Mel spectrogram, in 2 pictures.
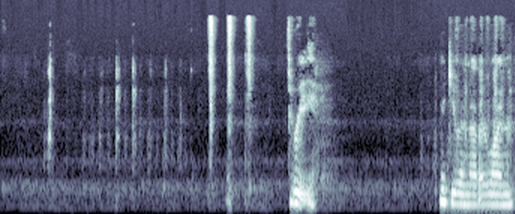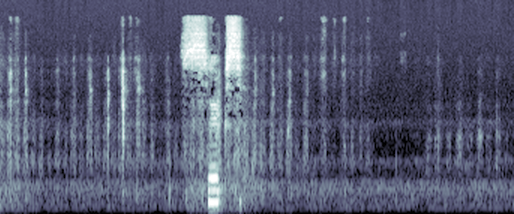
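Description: A coin scrapes lightly across a card in short strokes.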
